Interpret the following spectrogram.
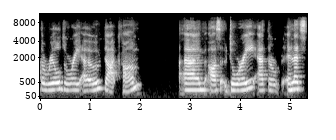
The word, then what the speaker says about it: Doree: r e um and it is pronounced dory like yes like finding finding Nemo finding Dory.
